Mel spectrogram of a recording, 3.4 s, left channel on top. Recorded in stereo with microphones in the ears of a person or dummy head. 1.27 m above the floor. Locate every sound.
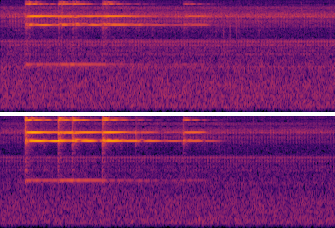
0.2 s a doorbell: 30° right (ahead or behind), 3.5 m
